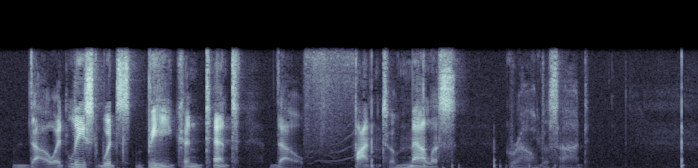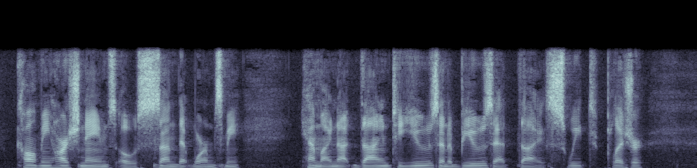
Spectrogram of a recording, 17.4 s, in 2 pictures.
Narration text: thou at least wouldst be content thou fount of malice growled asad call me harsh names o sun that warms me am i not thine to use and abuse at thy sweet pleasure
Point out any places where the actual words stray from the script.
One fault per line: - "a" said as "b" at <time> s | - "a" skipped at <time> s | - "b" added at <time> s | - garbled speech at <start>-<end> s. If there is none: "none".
none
